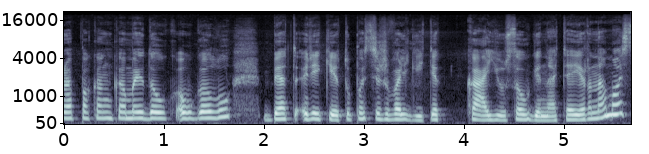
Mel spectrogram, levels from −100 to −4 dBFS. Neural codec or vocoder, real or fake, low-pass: vocoder, 44.1 kHz, 128 mel bands every 512 samples, BigVGAN v2; fake; 19.8 kHz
